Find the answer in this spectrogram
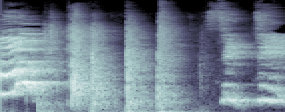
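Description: A young woman's voice exclaiming, then a quick run of about half a dozen sharp hand claps, and her voice again near the end.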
